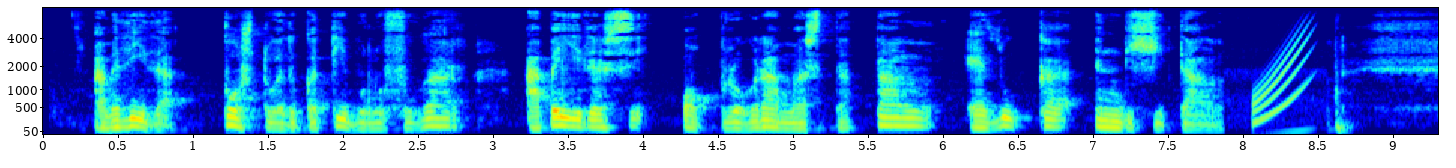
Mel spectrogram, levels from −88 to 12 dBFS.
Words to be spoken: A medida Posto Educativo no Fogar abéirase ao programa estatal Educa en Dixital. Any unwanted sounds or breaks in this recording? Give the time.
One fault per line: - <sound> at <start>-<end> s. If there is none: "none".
- chirp at 8.1-8.5 s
